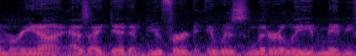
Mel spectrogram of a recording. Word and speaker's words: Beaufort: And she said a great way to remember is it's beautiful Beaufort. And so they call it Beaufort there in South Carolina.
